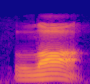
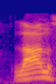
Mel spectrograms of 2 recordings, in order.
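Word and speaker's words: ظاء: இந்த லா சொல்லும் போது எப்படின்னு சொன்னா, நுனி நாக்கு முன்னால இருக்கக்கூடிய அந்த பல்லுடைய நுனி பகுதியை தட்டணும், மேல இருக்க பகுதியை தட்டணும். சொல்லி பாருங்க, லா. லான்னு சொல்லும் போது தட்டணும், லா.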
